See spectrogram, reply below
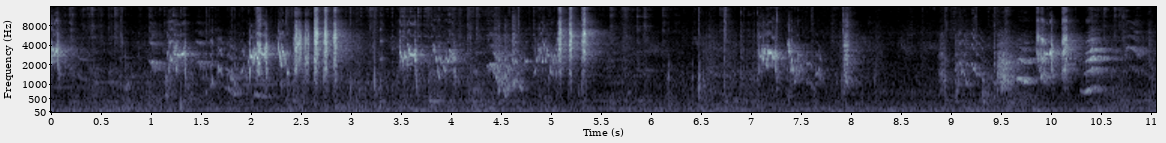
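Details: Several budgies chatter in short, repeated bursts of buzzy warbling and squeaky chirps, each flurry lasting about a second with quieter pauses between them, over eleven seconds.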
